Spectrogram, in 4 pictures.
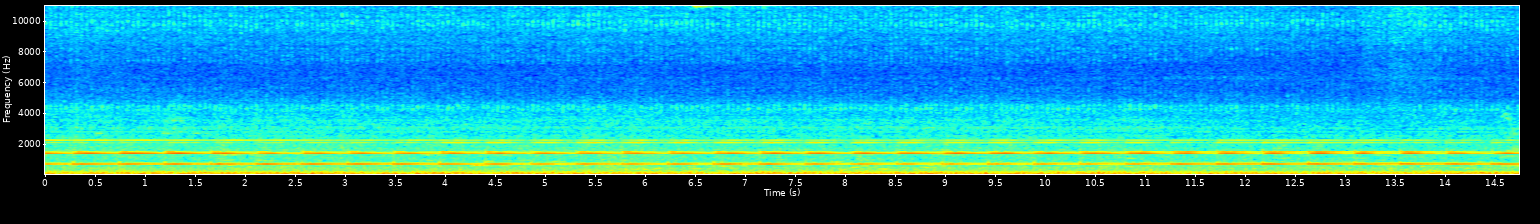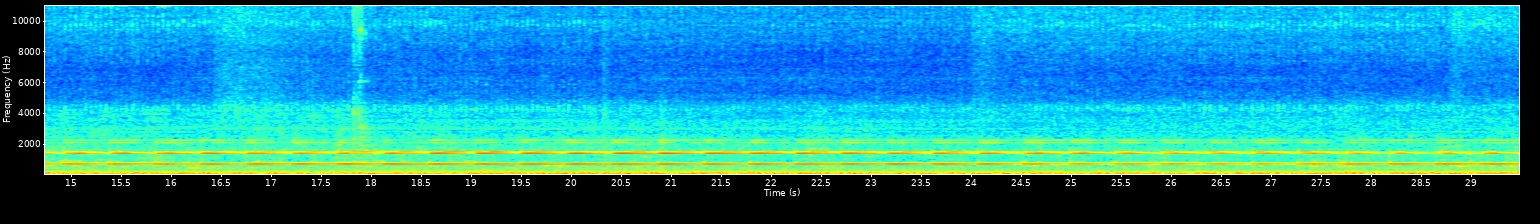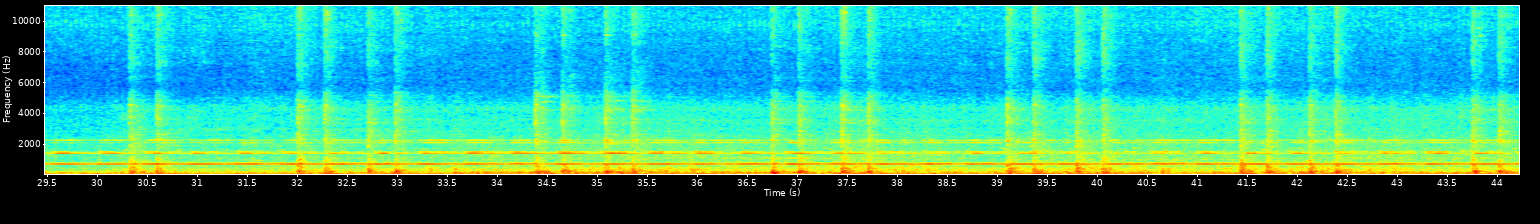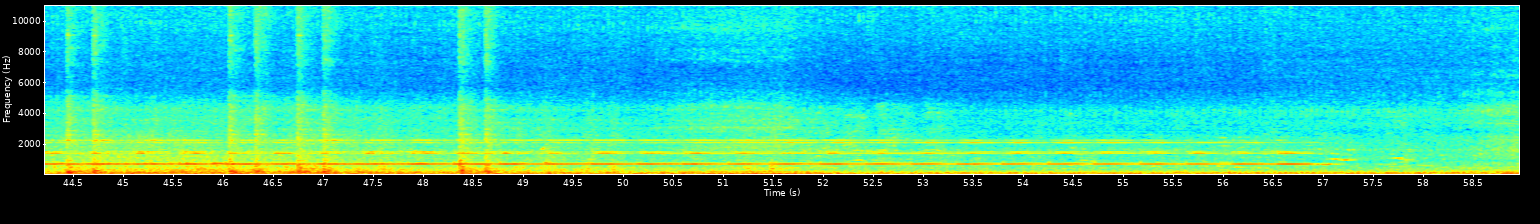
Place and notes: Keelung, Taiwan - Train passes
Traditional market next to the waiting train passes, Binaural recordings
